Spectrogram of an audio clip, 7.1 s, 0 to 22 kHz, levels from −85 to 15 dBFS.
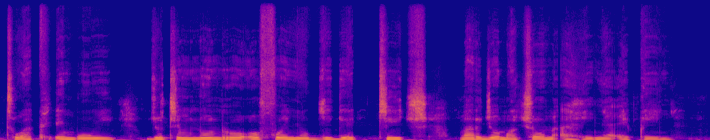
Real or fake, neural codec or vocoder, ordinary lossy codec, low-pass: fake; codec, 44.1 kHz, 3.4 kbps, Pupu-Codec; none; none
